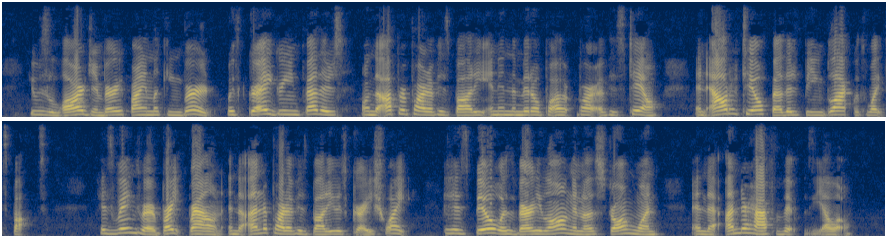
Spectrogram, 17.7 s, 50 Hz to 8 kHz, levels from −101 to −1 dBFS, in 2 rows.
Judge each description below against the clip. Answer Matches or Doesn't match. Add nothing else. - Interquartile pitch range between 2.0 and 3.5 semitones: Matches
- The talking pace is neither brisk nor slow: Doesn't match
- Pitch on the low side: Doesn't match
